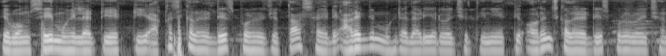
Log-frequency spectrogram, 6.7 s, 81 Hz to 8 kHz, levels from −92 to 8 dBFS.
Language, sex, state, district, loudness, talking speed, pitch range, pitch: Bengali, male, West Bengal, Paschim Medinipur, -19 LUFS, 250 wpm, 130-145 Hz, 135 Hz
